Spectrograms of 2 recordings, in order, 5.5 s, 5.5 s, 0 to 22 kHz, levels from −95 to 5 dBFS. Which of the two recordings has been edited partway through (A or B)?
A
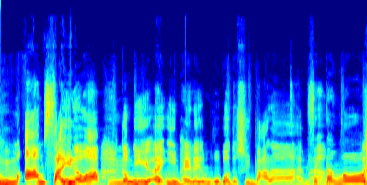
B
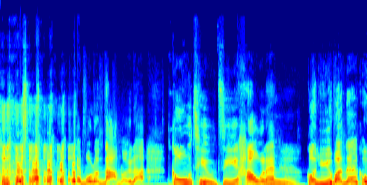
B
